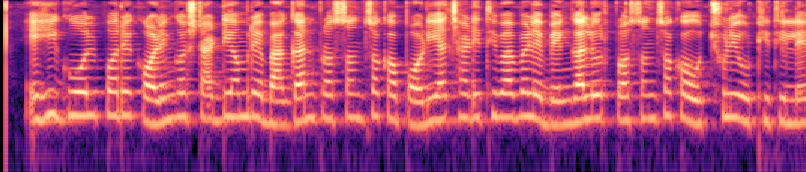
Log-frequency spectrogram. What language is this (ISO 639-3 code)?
ori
